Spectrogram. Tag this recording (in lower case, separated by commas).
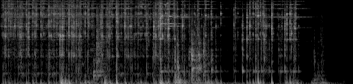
domestic sounds, coin (dropping)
